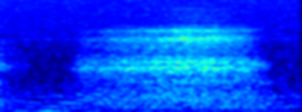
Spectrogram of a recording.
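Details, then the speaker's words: Pet dog snoring in the background while asleep, heard behind an adult's speech during a game. "um I don't know if you can hear my dog snoring in the background but uh my apologies if you can they're just sleepy little fellas"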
